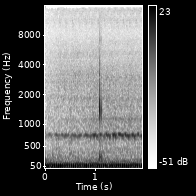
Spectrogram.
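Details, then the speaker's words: 1991 Nissan R32 GT-R, RB26DETT, at operating temperature after a low oil pressure fix: smooth, steady low idle with a faint even hum and no knocking or ticking; 22 psi oil pressure at 1,000 rpm, judged good. "22 psi at 1,000 rpm so we're good"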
